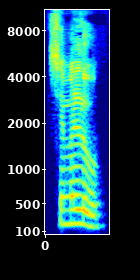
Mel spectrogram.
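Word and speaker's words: Simeulue: Bacanya benar ya? Simelu. Iya, Simelu.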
